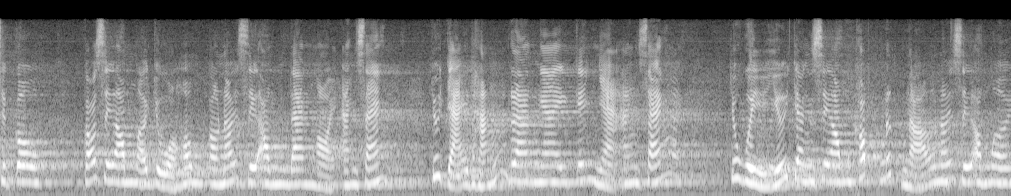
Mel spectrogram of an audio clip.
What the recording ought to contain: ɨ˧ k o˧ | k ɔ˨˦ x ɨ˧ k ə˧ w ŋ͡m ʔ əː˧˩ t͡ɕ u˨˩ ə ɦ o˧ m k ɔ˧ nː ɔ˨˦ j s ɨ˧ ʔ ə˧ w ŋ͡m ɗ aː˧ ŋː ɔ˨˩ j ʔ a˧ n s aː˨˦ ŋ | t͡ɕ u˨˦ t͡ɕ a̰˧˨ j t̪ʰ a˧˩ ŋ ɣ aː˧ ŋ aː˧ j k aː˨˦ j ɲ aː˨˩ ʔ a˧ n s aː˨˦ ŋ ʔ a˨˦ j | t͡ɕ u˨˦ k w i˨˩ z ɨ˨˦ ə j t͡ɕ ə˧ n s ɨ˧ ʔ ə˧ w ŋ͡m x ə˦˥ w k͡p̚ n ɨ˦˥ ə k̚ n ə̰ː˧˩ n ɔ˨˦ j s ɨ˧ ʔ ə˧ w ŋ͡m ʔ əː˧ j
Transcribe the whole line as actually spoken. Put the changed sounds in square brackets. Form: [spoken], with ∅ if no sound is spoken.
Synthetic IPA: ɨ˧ k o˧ | k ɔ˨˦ [s] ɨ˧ [ʔ] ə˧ w ŋ͡m ʔ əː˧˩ t͡ɕ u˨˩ ə ɦ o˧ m k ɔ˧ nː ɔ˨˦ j s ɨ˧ ʔ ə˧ w ŋ͡m ɗ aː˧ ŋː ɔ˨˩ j ʔ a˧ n s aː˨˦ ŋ | t͡ɕ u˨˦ t͡ɕ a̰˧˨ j t̪ʰ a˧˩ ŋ [z] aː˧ ŋ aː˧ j k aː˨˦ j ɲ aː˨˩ ʔ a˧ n s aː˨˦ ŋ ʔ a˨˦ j | t͡ɕ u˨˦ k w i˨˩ z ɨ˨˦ ə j t͡ɕ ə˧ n s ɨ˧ ʔ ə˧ w ŋ͡m x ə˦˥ w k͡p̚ n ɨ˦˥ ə k̚ n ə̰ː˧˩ n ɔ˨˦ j s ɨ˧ ʔ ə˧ w ŋ͡m ʔ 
